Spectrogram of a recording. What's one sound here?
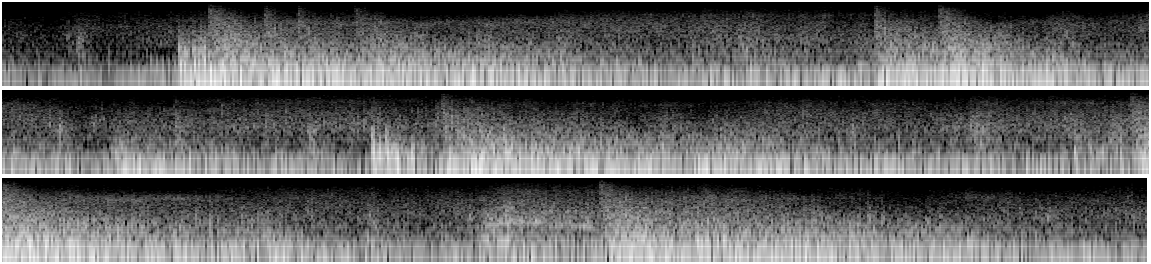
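Explosions boom one after another.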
